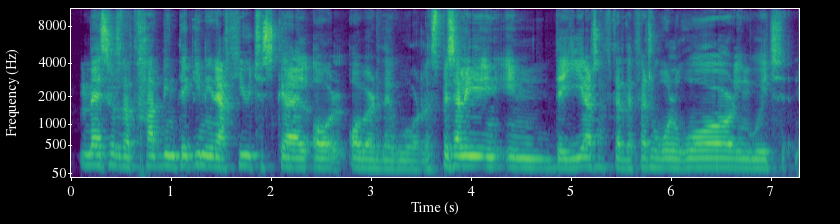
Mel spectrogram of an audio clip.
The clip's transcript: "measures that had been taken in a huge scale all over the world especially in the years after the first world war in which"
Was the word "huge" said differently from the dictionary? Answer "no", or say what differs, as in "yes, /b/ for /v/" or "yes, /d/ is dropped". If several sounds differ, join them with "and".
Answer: yes, /tʃ/ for /dʒ/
